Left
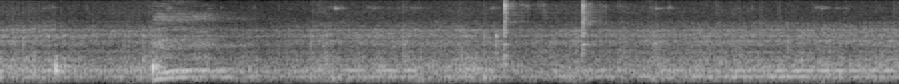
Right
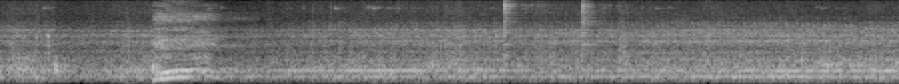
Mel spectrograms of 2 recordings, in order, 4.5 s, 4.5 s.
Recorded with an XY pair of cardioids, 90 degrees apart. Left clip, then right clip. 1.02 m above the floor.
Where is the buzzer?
35° left, 1.7 m.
